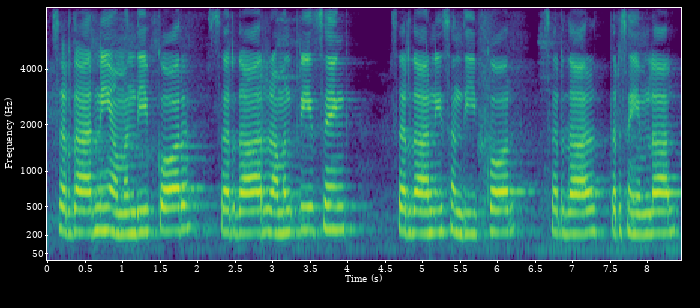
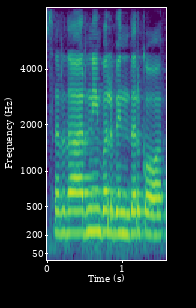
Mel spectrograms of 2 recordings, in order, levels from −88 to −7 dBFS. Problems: background sounds at intervals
